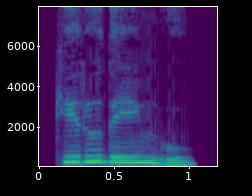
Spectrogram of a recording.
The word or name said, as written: ಕಿರುದೆಂಗು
